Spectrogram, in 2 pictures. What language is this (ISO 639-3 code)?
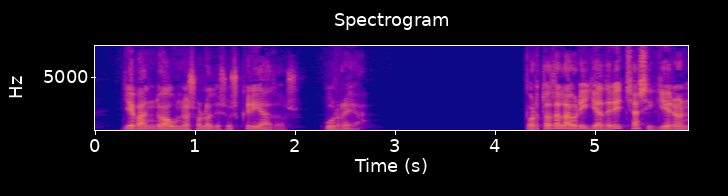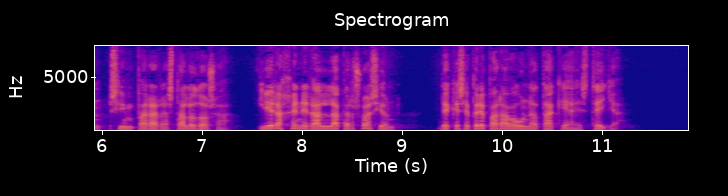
spa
